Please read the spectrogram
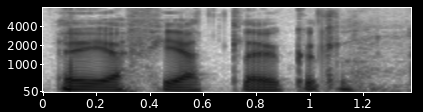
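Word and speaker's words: Eyjafjallajökull: Ako sa volá? – Ja Fiat Leukutl. – A výborne, takto presne.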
